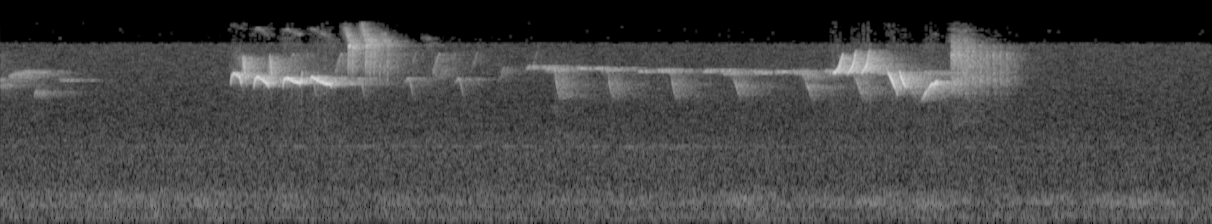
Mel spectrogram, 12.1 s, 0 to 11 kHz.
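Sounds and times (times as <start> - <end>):
blue-and-white flycatcher song: 0.0 - 1.0, 2.3 - 10.2.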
